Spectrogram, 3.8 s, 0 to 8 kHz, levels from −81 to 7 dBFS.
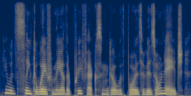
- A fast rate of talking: Yes, fast, 250 wpm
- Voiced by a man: No, female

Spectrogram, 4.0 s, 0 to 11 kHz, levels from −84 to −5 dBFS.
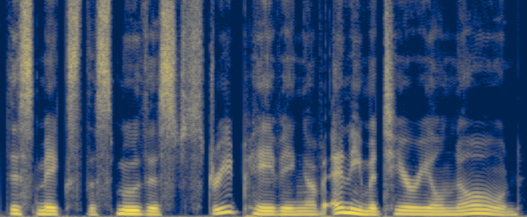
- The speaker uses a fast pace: No, average, 150 wpm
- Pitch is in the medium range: Yes, medium, 180 Hz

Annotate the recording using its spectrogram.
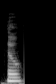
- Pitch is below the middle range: No, medium, 160 Hz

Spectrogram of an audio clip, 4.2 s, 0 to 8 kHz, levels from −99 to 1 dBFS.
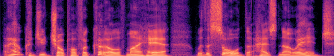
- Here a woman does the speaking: No, male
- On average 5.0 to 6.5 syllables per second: Yes, 5.1 syllables/s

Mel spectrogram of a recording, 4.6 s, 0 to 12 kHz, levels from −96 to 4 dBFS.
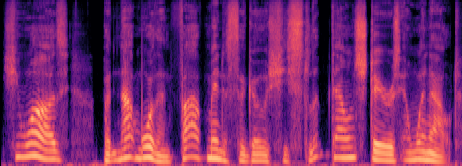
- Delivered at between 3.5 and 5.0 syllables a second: Yes, 4.8 syllables/s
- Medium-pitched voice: Yes, medium, 155 Hz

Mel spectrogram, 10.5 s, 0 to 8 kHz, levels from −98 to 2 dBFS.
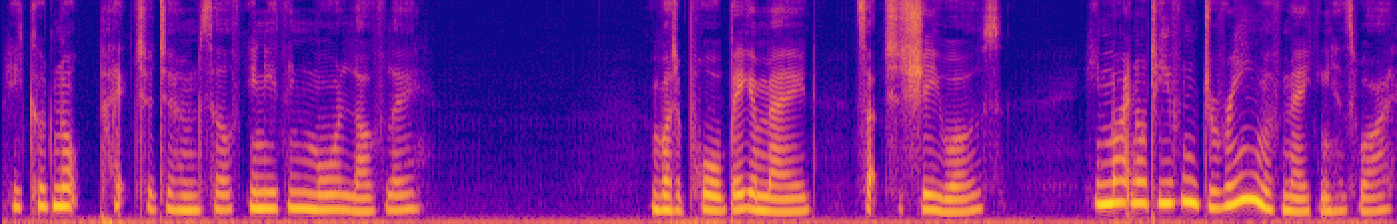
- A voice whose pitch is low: No, high, 215 Hz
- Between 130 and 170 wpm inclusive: Yes, average, 155 wpm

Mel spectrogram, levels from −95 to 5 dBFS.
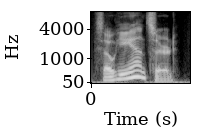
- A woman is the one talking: No, male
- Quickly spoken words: No, average, 180 wpm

